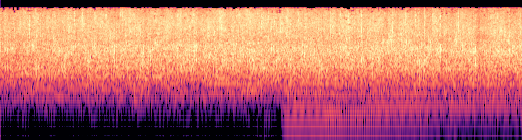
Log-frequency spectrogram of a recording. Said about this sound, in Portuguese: E a igreja que está aí, que concorda com o pastor, vai agora aplaudir se concorda com o que eu estou dizendo.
